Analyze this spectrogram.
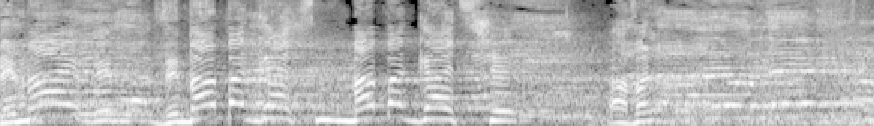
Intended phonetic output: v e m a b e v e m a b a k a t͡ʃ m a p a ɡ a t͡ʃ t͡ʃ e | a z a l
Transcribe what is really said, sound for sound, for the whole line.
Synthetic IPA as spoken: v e m a v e v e m a b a ɡ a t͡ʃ m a b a ɡ a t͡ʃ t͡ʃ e | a v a l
